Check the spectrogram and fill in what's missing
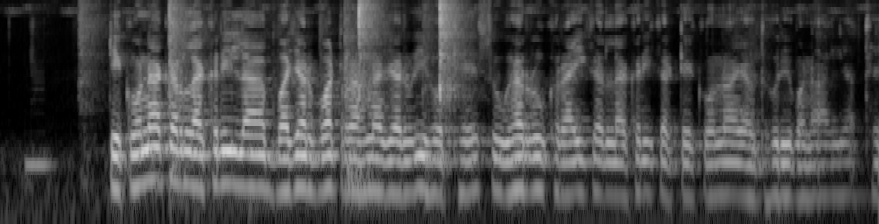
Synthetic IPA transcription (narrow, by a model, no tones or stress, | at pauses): ʈekonakəɾləkɾilabəd͡ʒəɾbəʈʰɾəɦnad͡ʒəɾuɾiɦot̪ɦesuɡʱəɾːukʰɾaːikəɾləkɾikəɾʈekonajəwd̪ʱuɾibənaːld͡ʒat̪ʰe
